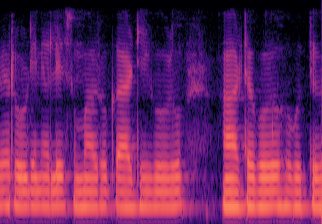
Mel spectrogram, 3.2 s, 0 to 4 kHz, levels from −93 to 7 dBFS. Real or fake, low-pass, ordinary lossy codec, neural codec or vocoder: real; 3.6 kHz; none; none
